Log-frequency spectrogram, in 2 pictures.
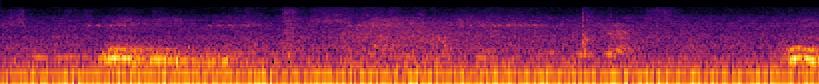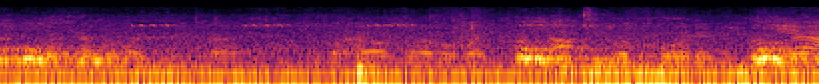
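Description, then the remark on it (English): Many dogs bark around an area where an animal control officer is working, their yaps coming in scattered clusters over a steady low hum, with faint, indistinct voices in the background. “A lot of dogs barking around here.”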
